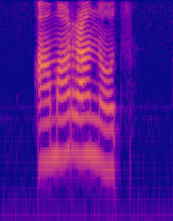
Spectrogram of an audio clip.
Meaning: 1. summerhouse 2. country house; dacha
- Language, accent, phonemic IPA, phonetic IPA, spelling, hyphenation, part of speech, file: Armenian, Eastern Armenian, /ɑmɑrɑˈnot͡sʰ/, [ɑmɑrɑnót͡sʰ], ամառանոց, ա‧մա‧ռա‧նոց, noun, Hy-ամառանոց.ogg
